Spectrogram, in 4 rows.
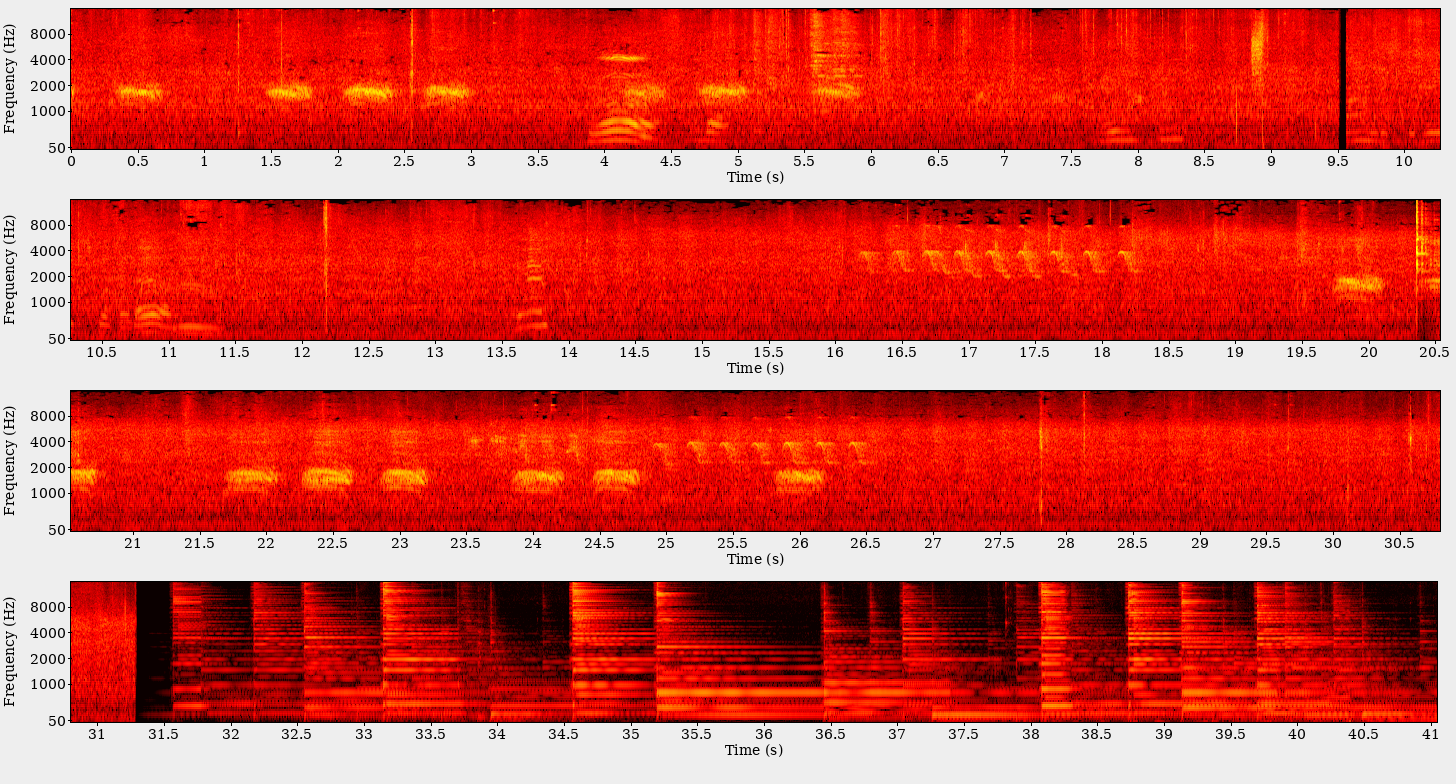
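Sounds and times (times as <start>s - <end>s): crows cawing: 0.0s - 0.8s, 1.4s - 3.2s, 4.3s - 7.6s, 19.7s - 20.9s, 21.6s - 25.1s, 25.7s - 26.4s
outdoor background noise: 0.0s - 31.4s
plucked-string music: 31.4s - 41.0s.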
